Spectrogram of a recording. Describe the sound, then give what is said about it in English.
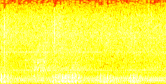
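A cat named Simba purrs steadily, a big, continuous low rumbling with a gentle pulsing rhythm, fairly quiet and with no voices over it. “You're gonna purr instead, are you, today?”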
